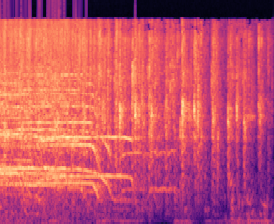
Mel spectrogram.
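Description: A panel event audience cheers loudly to encourage nervous panelists, with high-pitched shouts and whoops that trail off after about two seconds, giving way to scattered clapping and a few lingering calls.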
